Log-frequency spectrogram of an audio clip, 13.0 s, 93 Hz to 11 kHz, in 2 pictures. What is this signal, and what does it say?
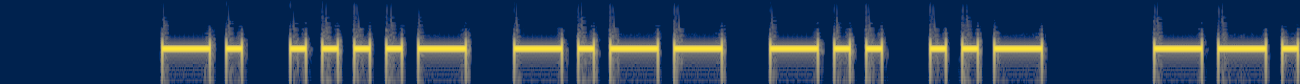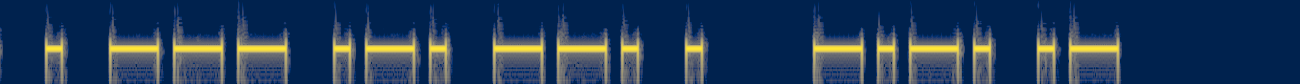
Morse code, heard as a keyed tone, about 15 wpm, 700 Hz. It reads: N4YDU GEORGE CA
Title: K1USN SST QSO Practice - 15wpm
